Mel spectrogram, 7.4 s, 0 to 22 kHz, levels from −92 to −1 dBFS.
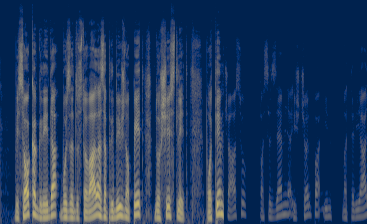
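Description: A speech recording that, from 4.48 s to the end at 7.36 s, right after "šest let po tem", collapses by about 29 dB into a faint residue, the sign of one channel inverted, likely in one stereo channel, so the centred voice cancels when the channels sum to mono. Unlike a plain gain drop or dropout, what remains is only the faint mismatch between the two channels.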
